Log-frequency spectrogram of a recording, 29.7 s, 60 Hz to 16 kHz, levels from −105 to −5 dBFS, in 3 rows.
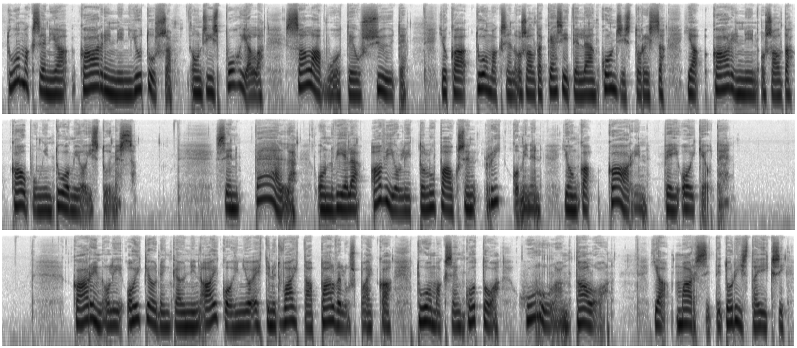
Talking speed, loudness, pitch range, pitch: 85 wpm, -19 LUFS, 160-205 Hz, 175 Hz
